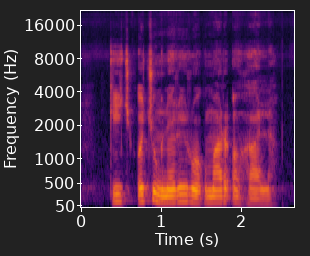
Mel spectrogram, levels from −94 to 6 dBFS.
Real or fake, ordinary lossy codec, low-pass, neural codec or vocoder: fake; none; none; vocoder, 44.1 kHz, 128 mel bands every 512 samples, BigVGAN v2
